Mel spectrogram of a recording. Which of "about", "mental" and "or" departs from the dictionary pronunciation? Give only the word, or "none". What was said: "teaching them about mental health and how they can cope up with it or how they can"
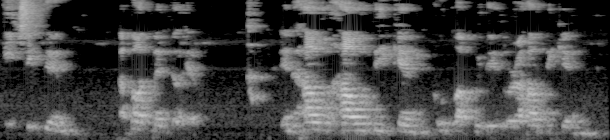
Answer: none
